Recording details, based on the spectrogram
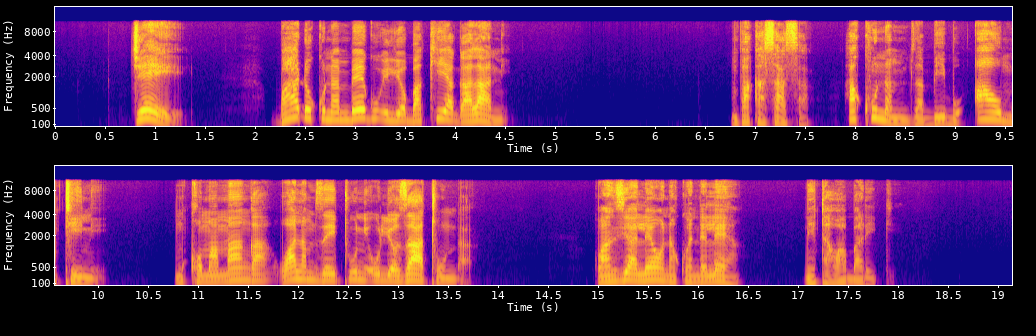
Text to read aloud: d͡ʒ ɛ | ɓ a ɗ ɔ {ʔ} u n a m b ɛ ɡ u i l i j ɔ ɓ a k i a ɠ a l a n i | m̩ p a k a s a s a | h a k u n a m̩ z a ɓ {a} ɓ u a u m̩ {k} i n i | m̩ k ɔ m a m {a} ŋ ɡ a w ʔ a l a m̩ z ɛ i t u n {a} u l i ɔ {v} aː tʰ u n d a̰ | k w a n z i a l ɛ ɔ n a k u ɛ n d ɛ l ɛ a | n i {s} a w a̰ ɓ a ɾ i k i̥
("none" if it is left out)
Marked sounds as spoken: k, i, t, a, i, z, t

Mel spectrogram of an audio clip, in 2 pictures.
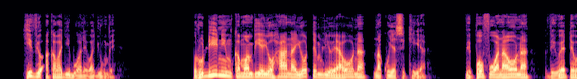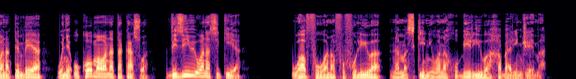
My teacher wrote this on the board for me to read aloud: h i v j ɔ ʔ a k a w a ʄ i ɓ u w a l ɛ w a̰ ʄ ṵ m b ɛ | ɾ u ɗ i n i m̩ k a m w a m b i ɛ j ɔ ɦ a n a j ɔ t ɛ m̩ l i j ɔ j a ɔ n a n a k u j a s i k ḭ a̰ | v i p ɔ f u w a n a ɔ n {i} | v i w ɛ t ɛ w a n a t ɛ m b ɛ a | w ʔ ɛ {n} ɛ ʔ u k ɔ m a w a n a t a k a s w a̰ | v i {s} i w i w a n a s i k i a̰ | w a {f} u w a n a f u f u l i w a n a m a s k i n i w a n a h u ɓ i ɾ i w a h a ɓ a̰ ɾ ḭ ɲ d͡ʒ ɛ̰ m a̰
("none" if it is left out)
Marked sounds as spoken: a, ɲ, z, f

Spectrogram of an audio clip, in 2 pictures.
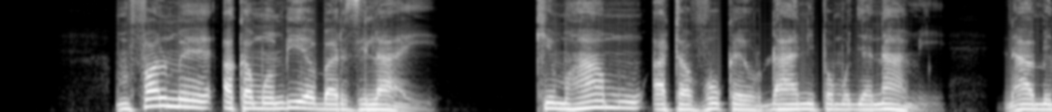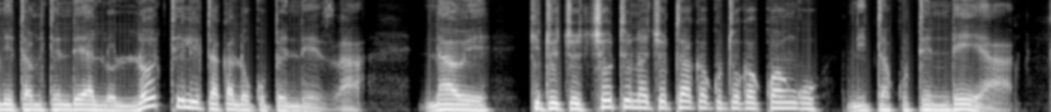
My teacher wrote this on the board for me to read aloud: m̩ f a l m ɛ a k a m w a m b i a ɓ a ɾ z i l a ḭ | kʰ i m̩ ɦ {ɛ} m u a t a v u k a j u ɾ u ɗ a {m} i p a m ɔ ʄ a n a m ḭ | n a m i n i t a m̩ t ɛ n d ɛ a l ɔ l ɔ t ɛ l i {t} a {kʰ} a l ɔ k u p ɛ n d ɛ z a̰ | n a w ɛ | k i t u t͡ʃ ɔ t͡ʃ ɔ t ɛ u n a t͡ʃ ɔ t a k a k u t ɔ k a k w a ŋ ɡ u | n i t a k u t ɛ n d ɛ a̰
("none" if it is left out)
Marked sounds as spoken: a, n, t, k

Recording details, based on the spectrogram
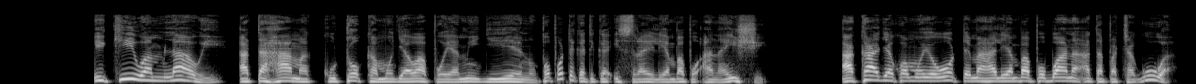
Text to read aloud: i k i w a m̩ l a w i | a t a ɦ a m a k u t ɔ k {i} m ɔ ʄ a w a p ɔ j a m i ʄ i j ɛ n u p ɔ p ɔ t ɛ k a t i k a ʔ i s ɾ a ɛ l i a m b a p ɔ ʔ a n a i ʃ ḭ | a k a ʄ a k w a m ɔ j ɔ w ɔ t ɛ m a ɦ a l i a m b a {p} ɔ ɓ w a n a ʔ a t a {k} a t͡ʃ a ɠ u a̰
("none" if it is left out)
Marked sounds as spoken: a, p, p

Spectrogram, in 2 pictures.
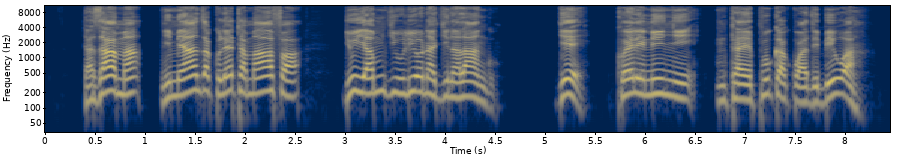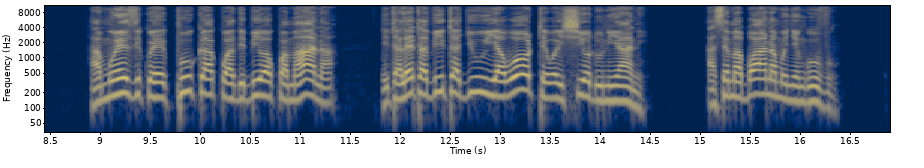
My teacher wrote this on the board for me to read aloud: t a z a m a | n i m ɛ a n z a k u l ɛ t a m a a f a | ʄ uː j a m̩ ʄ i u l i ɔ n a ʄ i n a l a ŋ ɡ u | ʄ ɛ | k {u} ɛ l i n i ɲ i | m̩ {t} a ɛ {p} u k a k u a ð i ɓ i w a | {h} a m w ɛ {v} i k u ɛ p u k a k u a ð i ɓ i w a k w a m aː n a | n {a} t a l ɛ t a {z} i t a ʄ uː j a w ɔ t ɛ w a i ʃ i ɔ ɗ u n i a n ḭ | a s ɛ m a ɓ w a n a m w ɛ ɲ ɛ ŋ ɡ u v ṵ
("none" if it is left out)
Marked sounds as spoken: w, t, p, h, z, i, v

